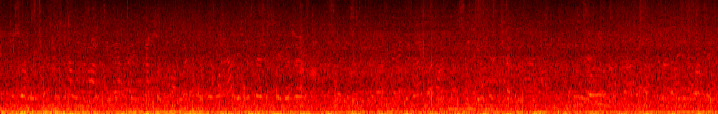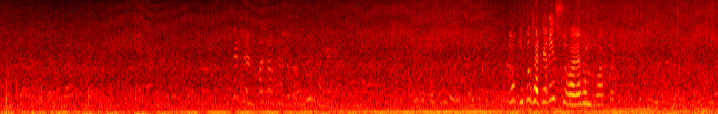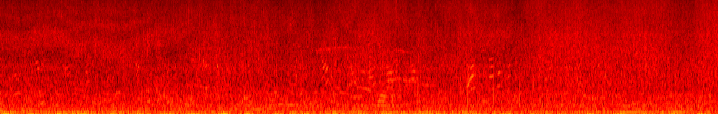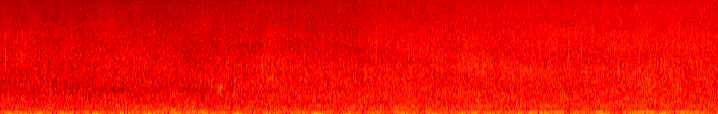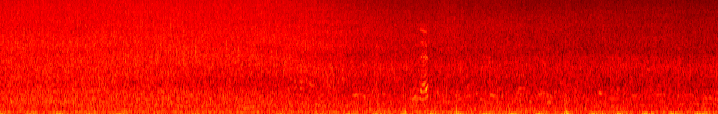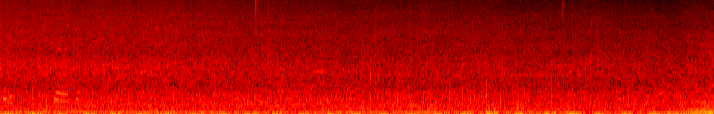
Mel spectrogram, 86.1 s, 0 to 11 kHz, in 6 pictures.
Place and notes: sortie parking opéra, Lyon, France - On va où là
Lyon sortie du parking de l'Opéra par l'ascenseur direction place Pradel. Je viens de récupérer mon DAT qui était en réparation, 2 micros shure BG 4.0 dans un bloc de mousse avec poignée spéciale enregistrement de la marche, enregistreur DAP1 Tascam. Extrait d'un CDR gravé en 2003.
France métropolitaine, France, 30 September 2003, ~12:00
